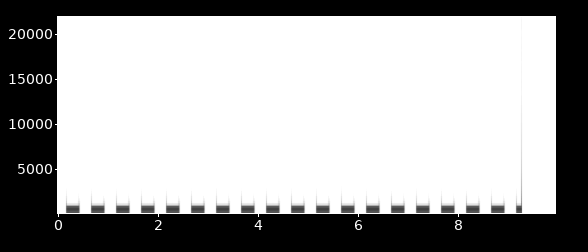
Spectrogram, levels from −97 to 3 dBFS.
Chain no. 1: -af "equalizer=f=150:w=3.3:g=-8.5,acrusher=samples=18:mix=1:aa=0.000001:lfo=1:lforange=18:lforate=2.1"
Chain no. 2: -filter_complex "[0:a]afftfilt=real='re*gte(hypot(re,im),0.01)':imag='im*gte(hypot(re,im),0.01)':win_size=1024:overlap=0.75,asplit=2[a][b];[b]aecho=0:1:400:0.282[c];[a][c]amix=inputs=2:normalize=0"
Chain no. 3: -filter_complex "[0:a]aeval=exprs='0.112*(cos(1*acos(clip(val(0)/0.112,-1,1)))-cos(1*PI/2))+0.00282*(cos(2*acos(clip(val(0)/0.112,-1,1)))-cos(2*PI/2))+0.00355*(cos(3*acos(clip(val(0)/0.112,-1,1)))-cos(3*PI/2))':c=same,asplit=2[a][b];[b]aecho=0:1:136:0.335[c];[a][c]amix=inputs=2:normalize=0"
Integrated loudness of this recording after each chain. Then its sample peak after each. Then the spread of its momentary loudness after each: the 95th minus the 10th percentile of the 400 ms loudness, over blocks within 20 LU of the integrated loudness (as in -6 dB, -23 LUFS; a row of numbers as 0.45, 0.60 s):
-29.0, -28.0, -29.5 LUFS; -19.5, -17.5, -19.0 dBFS; 3, 3, 2 LU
